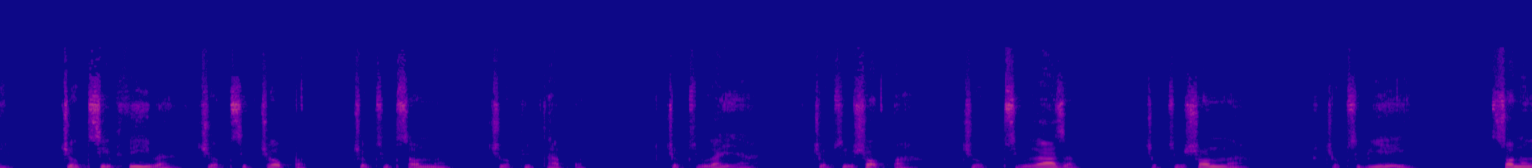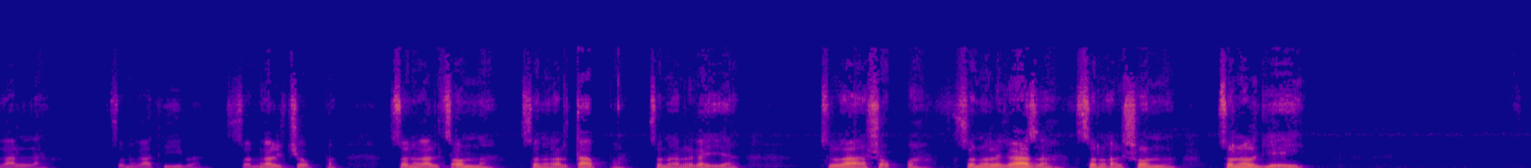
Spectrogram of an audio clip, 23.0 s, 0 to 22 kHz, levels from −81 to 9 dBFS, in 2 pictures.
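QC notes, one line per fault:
13.44 s and 14.91 s, microphone volume stepped up: the input level on the microphone was raised in two abrupt steps, about 9 dB then about 6 dB, so the speech and the room noise behind it jump louder together and stay there.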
